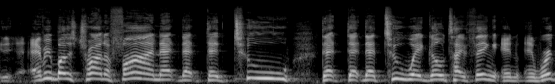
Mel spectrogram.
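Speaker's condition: No condition

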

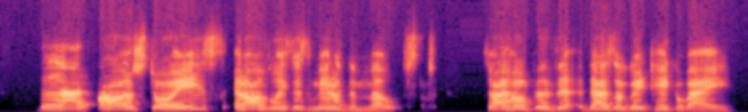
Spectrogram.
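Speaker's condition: Down syndrome

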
